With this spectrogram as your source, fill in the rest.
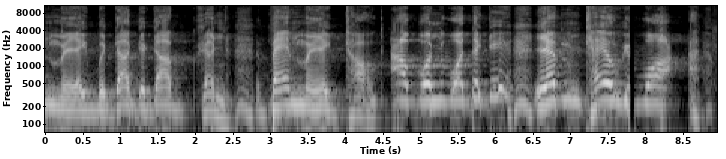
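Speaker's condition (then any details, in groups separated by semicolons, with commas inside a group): Cerebral palsy; speech still affected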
